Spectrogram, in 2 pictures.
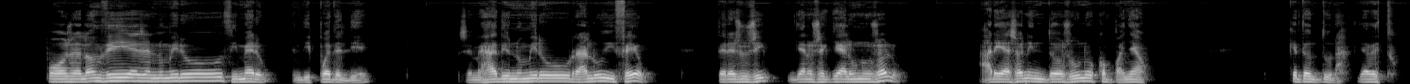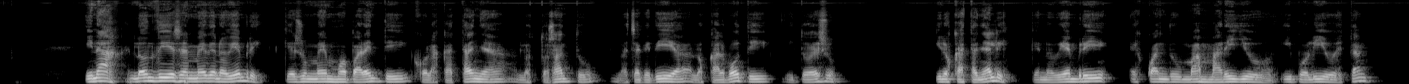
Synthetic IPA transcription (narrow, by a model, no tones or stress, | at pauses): pose̞lo̞n̟θie̞selnũmeɾuθime̞ɾu | end̪ihpwe̞ðe̞ld̪je | se̞me̞ɦad̪junːũmeɾuraluife̞u | peɾoe̞s̬us̬iɟ͡ʝano̞se̞k̬ealunuso̞lṵ | a̰ɾjaso̞nĩnd̪o̞sunuhko̞mpaɲaw | ke̞t̪o̞nt̪una̰ʝaβe̞ht̪u̥ | inalo̞nθie̞s̬e̞lme̞ɦðe̞no̞βje̞mbɾike̞suŋmẽ̞ɦmuapaɾe̞nt̪iko̞la̰hkaht̪aɲalo̞ht̪o̞sant̪ulat͡ʃake̞t̪ialo̞hkalβo̞t̪iit̪oe̞s̬u | ilo̞hkaht̪aɲalihkenːo̞β̞je̞mbɾie̞hkwand̪umaɦmaɾiʎuipo̞liue̞st̪aŋ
